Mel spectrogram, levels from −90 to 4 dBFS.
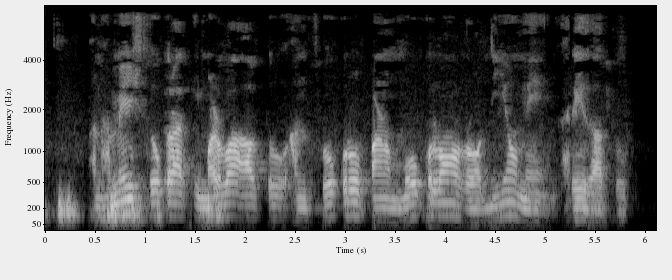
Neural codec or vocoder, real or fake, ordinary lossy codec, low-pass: none; real; AAC, 32 kbps; 7.2 kHz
